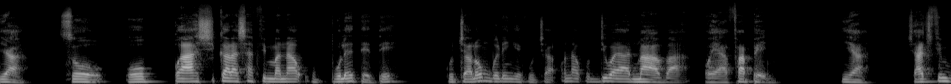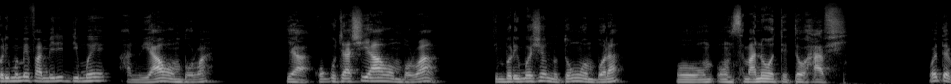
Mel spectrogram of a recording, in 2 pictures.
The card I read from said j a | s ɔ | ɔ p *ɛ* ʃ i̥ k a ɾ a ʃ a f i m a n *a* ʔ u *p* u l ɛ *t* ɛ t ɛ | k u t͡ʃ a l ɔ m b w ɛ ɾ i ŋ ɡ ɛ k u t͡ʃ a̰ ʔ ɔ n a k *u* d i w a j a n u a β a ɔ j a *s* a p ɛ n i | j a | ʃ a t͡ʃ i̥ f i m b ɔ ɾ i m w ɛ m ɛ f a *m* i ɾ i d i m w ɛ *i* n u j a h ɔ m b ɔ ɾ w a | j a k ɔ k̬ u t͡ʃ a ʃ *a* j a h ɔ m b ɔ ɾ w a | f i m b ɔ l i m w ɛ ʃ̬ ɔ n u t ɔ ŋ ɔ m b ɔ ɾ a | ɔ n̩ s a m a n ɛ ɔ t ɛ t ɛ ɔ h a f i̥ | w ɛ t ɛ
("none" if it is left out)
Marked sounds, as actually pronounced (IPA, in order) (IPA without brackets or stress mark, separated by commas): a, a, p, t, u, f, m, a, i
